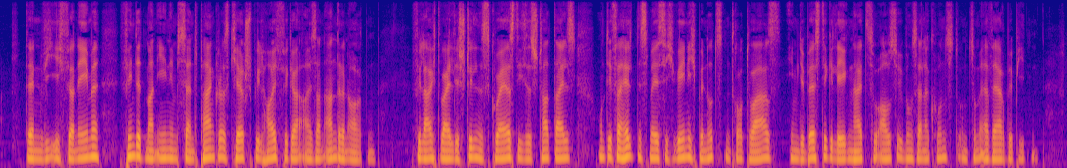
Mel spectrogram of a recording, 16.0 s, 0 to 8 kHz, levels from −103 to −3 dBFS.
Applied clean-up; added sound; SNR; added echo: none; none; none; none.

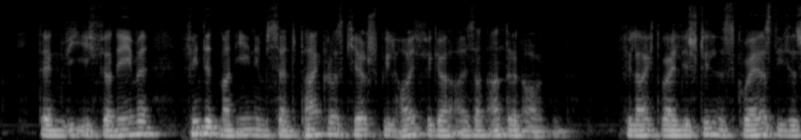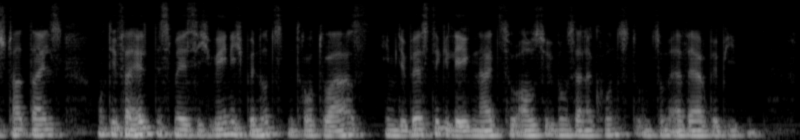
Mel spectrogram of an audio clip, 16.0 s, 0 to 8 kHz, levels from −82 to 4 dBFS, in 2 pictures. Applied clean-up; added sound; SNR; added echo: none; none; none; reverberation time 0.4 s.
